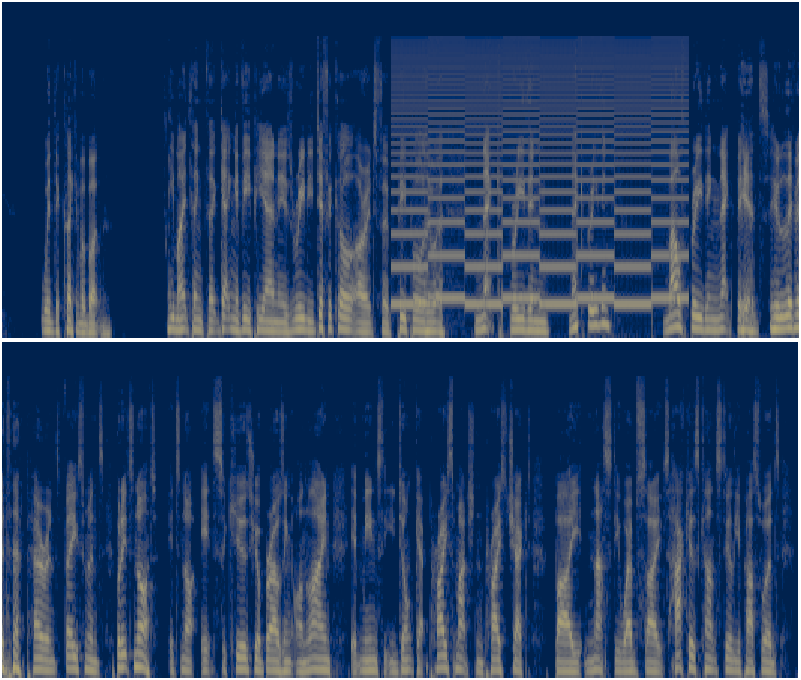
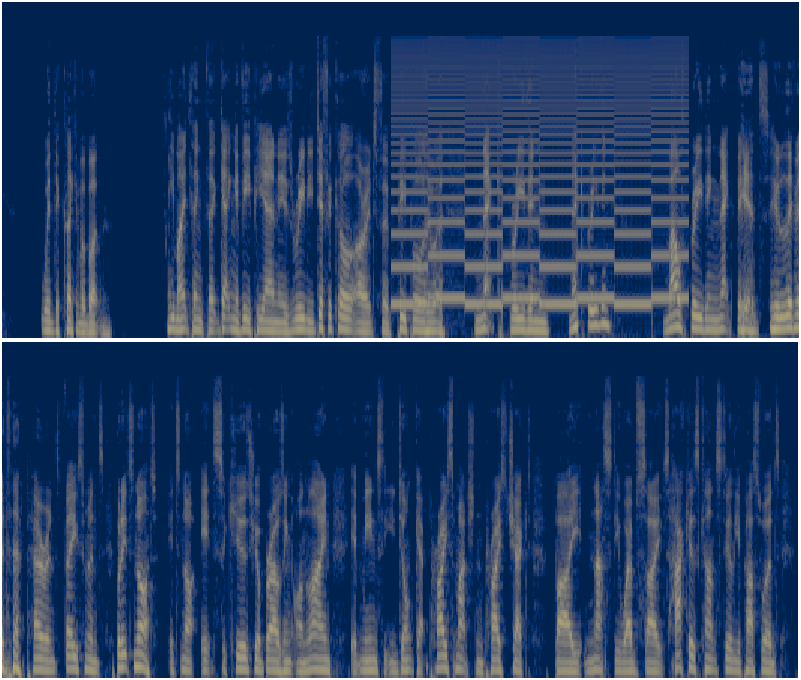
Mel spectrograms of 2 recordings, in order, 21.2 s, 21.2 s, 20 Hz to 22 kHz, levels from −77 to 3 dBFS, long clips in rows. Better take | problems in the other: neither | siren; noticeable; from 5 to 9 s; peak 2 dB below the speech; the same in both

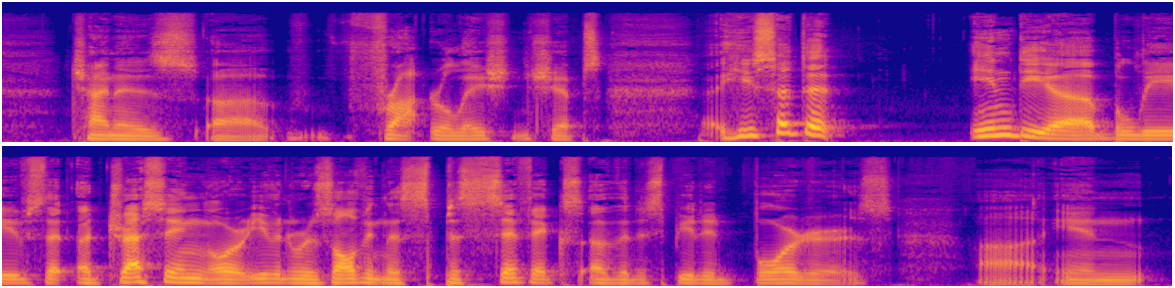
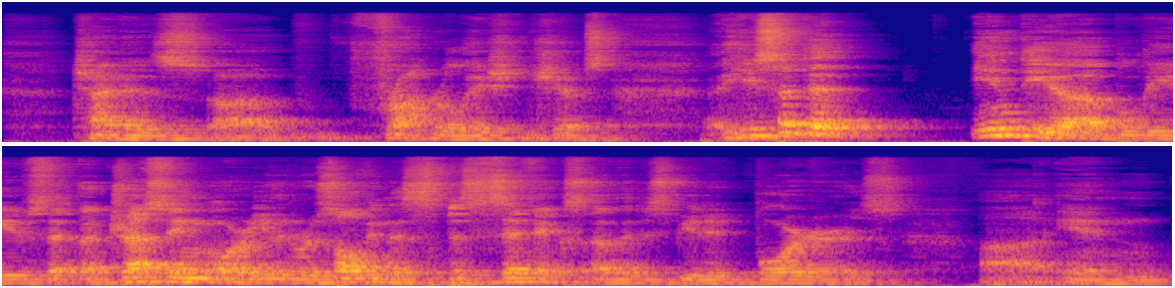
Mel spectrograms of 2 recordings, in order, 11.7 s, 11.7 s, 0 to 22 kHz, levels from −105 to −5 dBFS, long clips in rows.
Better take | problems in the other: first | off-mic speech; far // room echo; noticeable; dies away in 0.5 s

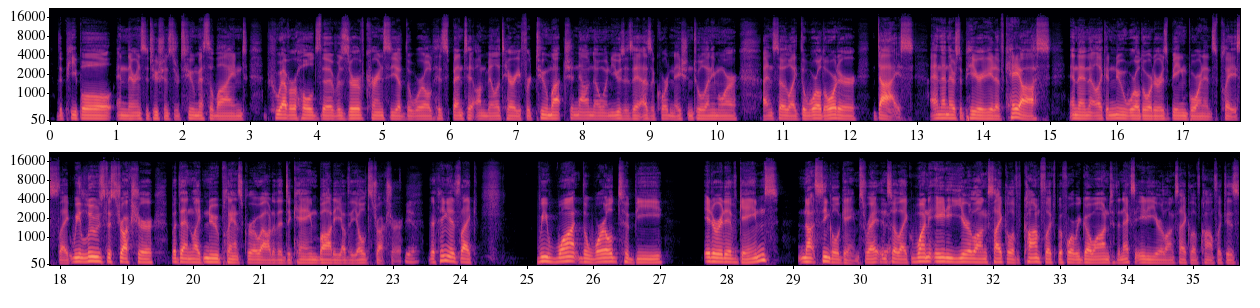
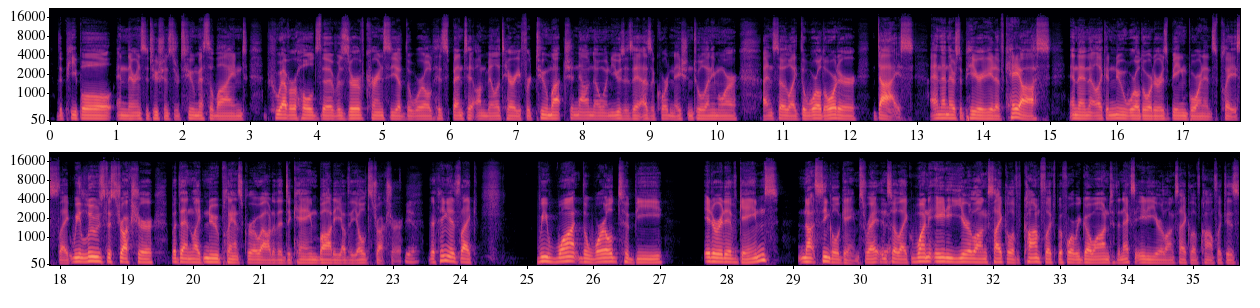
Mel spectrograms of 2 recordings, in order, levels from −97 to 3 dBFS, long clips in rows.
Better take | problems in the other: neither | none

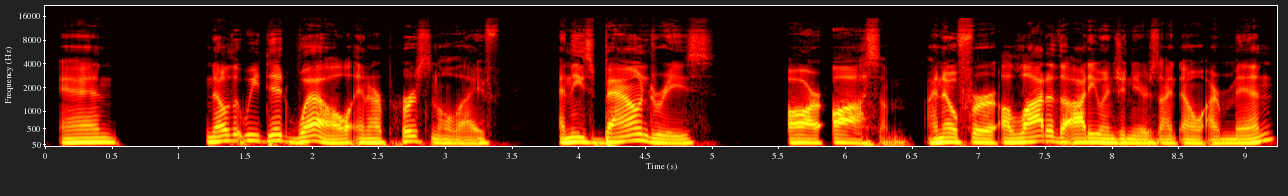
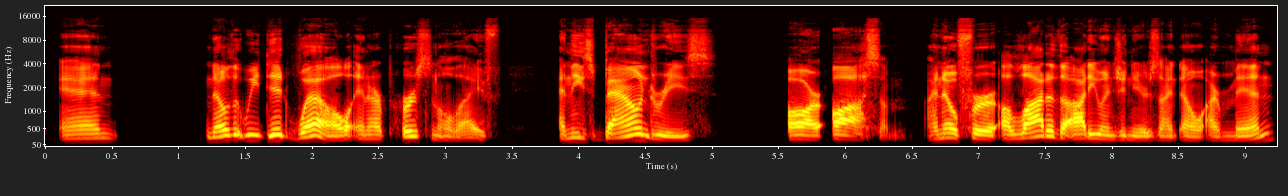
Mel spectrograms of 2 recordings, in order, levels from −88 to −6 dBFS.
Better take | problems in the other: first | thin; very; fading below 300 Hz

